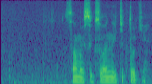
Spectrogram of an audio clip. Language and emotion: Russian, neutral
